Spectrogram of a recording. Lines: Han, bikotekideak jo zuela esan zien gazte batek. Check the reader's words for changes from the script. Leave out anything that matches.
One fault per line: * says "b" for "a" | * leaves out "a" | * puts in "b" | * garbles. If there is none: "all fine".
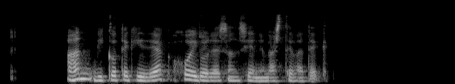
all fine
